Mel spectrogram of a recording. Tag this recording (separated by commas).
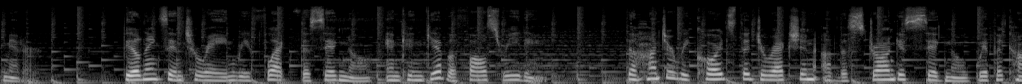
Speech, Music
